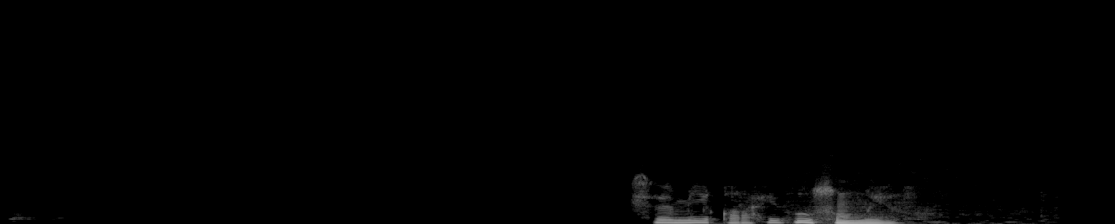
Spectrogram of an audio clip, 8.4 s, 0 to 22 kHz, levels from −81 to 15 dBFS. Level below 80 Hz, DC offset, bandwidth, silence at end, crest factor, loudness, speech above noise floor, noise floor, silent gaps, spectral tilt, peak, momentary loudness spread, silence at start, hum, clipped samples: -72 dBFS; under 0.1%; 5 kHz; 1.6 s; 24 dB; -29 LUFS; over 62 dB; under -90 dBFS; none; -10.5 dB/octave; -12 dBFS; 11 LU; 4.75 s; none; under 0.1%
